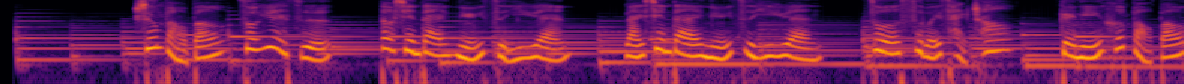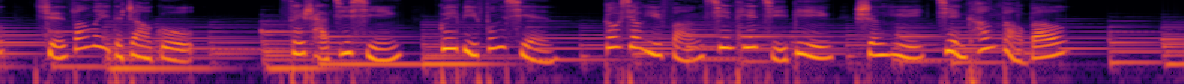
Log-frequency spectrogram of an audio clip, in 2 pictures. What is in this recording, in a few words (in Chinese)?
女国 广告 医院医药 女子医院 温柔; 现代女子医院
